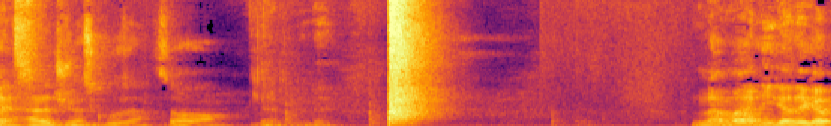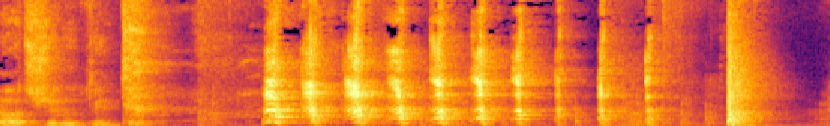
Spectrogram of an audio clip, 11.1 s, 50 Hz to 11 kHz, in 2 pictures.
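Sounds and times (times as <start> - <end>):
elderly man laughing heartily: 6.4 - 10.2.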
